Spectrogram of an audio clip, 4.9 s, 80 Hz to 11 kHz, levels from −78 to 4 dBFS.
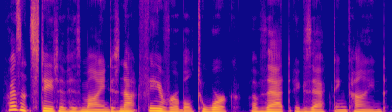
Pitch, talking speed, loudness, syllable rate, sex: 185 Hz, 185 wpm, -18 LUFS, 4.7 syllables/s, female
